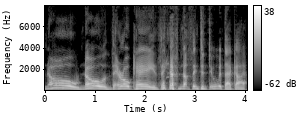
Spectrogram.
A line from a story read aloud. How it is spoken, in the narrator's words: screaming this person's name, saying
